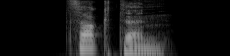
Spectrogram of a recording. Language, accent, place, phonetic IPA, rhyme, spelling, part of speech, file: German, Germany, Berlin, [ˈt͡sɔktn̩], -ɔktn̩, zockten, verb, De-zockten.ogg
- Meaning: inflection of zocken: 1. first/third-person plural preterite 2. first/third-person plural subjunctive II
